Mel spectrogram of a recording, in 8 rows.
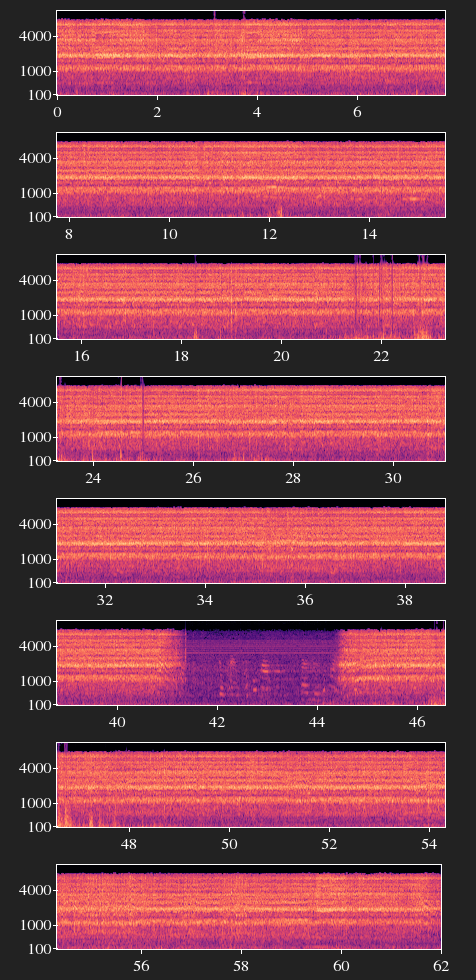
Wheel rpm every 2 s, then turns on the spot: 160, 160, 160, 160, 160, 160, 160, 160, 160, 160, 160, 160, 160, 160, 160, 160, 160, 160, 160, 160, 80, 0, 100, 160, 160, 160, 160, 160, 160, 160, 150.
none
